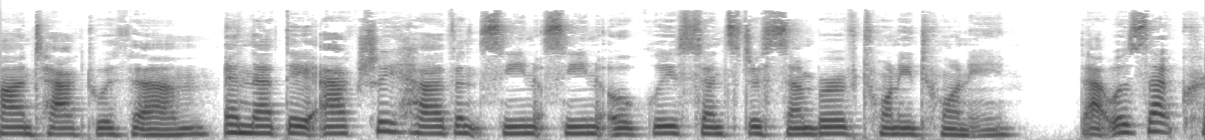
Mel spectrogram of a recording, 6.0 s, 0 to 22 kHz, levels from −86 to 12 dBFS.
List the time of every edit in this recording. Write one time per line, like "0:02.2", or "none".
0:02.7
